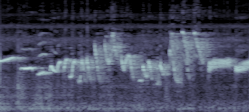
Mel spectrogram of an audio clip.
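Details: White-rumped shama singing in forest as a lure for birds: continuous rich warbling phrases, rising and falling slurred whistles climbing higher, with a faint steady background hiss.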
